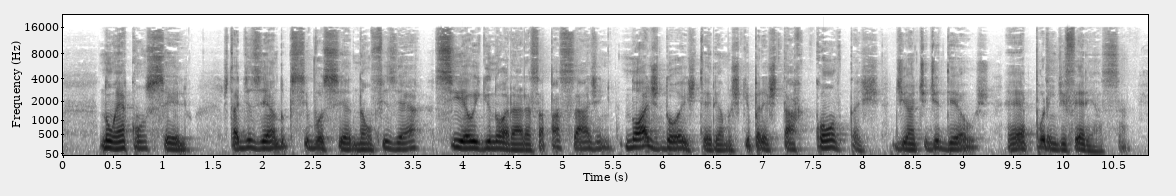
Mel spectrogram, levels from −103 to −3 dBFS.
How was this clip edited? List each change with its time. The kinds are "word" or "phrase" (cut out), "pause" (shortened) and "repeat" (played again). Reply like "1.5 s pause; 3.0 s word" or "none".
3.7 s pause; 5.5 s pause; 8.2 s pause; 9.3 s pause; 9.8 s word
